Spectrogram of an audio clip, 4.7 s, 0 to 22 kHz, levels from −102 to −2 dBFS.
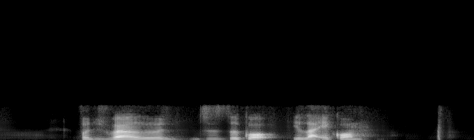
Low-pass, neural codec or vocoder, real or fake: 5.4 kHz; codec, 24 kHz, 0.5 kbps, DualCodec; fake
